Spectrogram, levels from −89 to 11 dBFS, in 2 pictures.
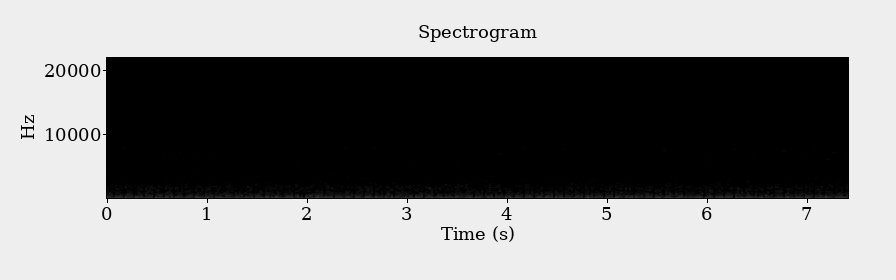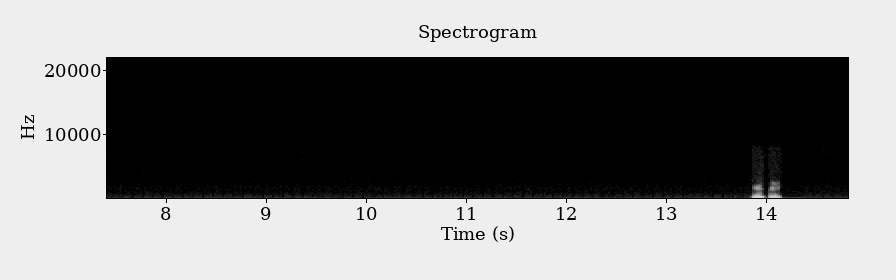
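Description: Speech recording with nothing technically wrong to report in it.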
